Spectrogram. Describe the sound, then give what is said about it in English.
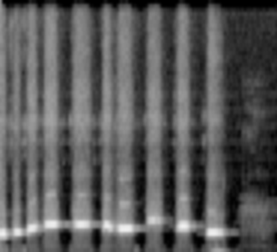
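A person whistles a short, lilting tune of about nine quick notes in a bright, steady tone, fairly loud, ending on a slightly lower held note, with no talking. “And I just randomly whistled the”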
